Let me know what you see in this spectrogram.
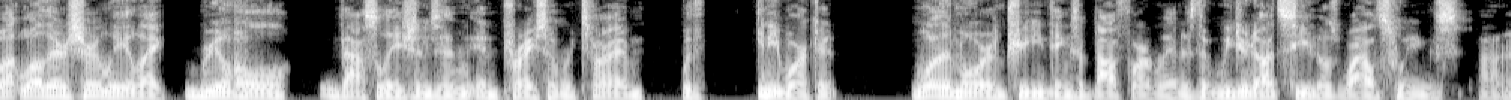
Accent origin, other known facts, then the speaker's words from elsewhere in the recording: Arkansas, United States; So I grew up here in Arkansas, where I live today.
